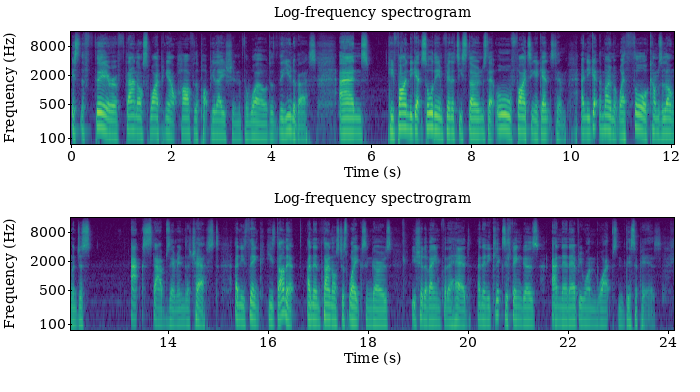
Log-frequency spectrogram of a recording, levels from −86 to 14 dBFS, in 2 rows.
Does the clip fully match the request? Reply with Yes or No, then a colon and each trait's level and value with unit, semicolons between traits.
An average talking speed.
Yes: average, 195 wpm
